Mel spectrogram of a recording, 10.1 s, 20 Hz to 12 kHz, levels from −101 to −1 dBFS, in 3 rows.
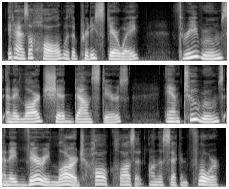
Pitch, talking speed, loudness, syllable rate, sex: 180 Hz, 165 wpm, -17 LUFS, 4.1 syllables/s, female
